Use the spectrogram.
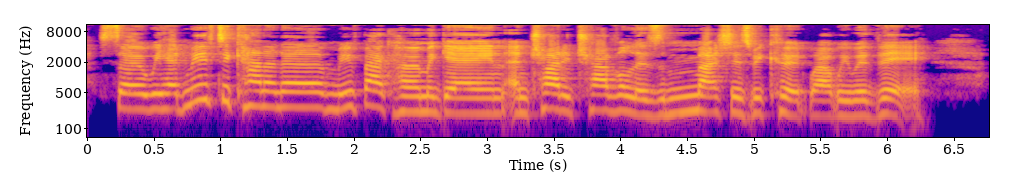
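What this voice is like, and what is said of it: South African accent. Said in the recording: “We come from South Africa, in case anyone was wondering what the weird accent is.”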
